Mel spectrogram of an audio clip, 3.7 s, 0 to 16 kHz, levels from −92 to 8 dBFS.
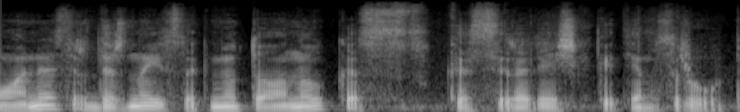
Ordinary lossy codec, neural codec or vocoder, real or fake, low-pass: MP3, 64 kbps; none; real; 14.4 kHz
